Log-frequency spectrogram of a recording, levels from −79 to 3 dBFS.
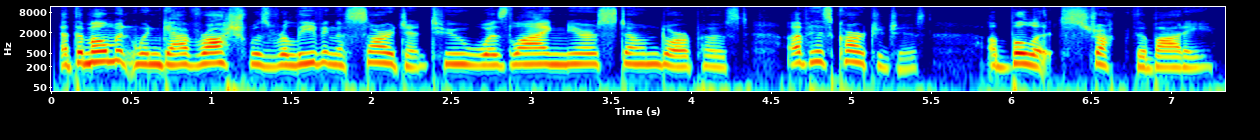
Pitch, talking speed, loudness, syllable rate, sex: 230 Hz, 205 wpm, -18 LUFS, 5.6 syllables/s, female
